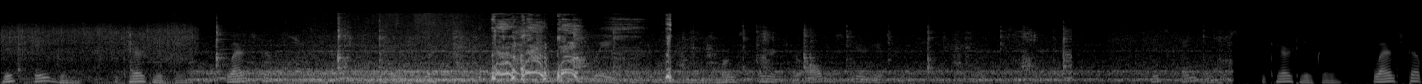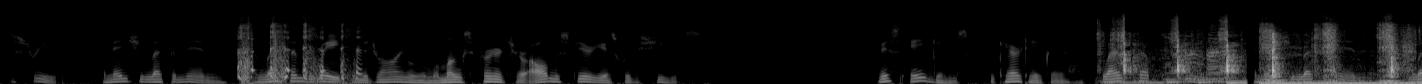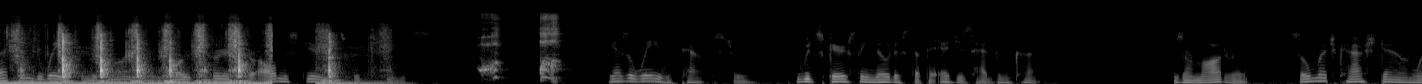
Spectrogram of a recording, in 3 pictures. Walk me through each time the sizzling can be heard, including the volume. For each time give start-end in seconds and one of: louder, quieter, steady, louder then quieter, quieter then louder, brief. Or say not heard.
0.0-12.3 louder then quieter.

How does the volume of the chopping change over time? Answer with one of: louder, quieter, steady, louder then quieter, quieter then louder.
louder.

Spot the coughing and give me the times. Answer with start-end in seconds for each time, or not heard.
4.8-6.8, 16.6-17.9, 33.2-34.0.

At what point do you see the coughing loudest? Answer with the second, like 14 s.
5 s.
